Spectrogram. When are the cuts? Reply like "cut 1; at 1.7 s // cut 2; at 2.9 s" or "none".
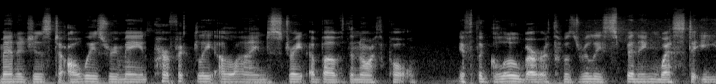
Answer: none

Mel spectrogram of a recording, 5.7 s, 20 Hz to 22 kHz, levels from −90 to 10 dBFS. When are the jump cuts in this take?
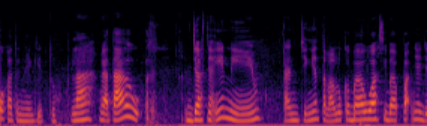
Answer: cut 1; at 2.3 s

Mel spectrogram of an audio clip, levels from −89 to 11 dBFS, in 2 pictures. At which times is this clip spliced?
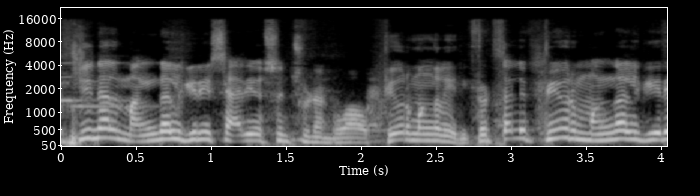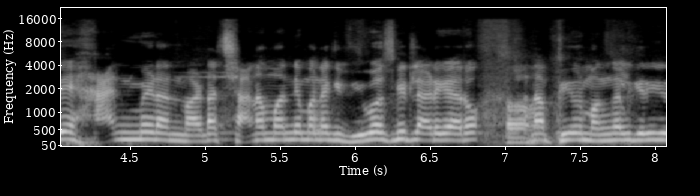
none

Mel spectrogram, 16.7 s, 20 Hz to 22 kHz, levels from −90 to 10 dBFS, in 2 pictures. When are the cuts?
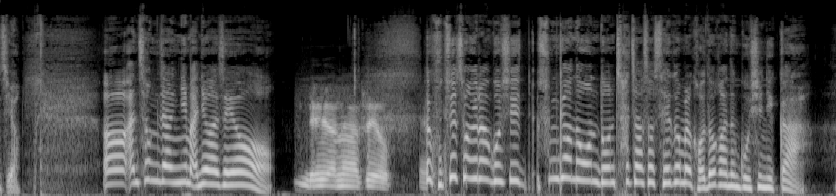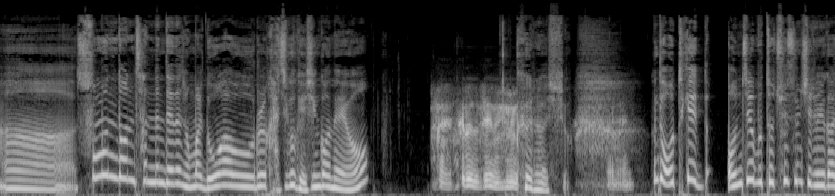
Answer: none

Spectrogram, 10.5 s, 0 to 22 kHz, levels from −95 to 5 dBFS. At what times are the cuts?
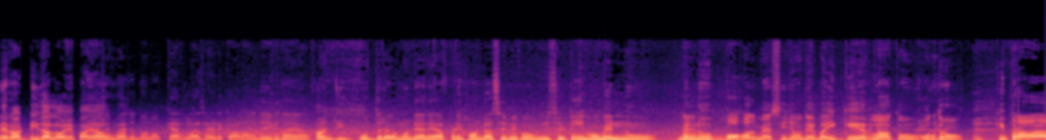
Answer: none

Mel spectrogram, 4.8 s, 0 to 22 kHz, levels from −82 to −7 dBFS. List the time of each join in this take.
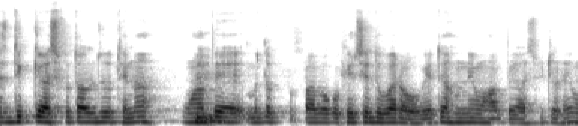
none

